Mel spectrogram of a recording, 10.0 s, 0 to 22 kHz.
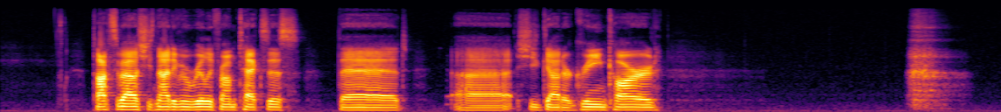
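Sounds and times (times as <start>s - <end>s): man sighing: 9.0s - 9.8s.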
